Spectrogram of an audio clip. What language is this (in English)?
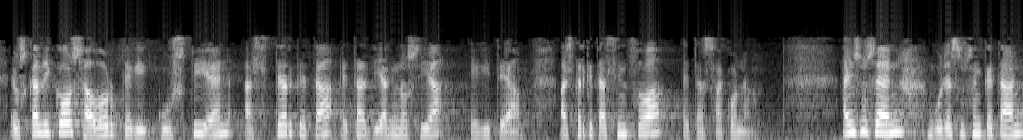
Basque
